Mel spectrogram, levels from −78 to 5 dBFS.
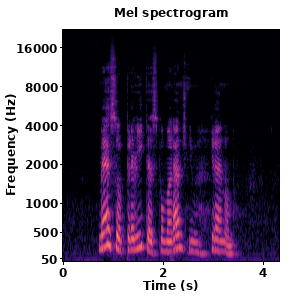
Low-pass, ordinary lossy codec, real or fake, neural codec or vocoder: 19.8 kHz; none; fake; vocoder, 44.1 kHz, 128 mel bands every 256 samples, BigVGAN v2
